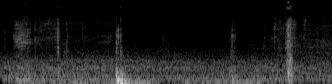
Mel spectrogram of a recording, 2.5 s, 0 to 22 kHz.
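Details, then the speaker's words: Toyota RAV4 front suspension heard through a clamp-on stethoscope at the anti-roll bar while driving over bumps: two sharp hollow knocks over road rumble, caused by a stone lodged in the wishbone. "Yes, it was a stone all along. These noises can throw you off big time."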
